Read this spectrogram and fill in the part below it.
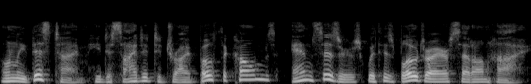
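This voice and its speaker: A man's voice: mid-range voice, big pitch swings, normal speed, slightly rough, highs cut off. An actor playing a folksy male coroner explaining how a death happened.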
